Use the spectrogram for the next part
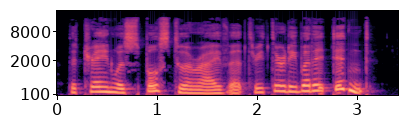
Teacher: The train was supposed to arrive at 3:30, but it didn't. Here, a two-syllable word, supposed, becomes more like one syllable, sposed.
